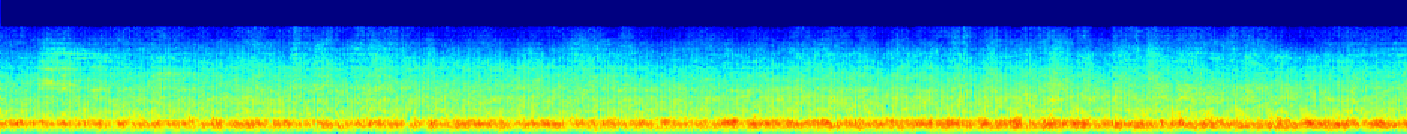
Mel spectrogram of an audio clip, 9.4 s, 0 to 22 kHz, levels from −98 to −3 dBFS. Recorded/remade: remade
